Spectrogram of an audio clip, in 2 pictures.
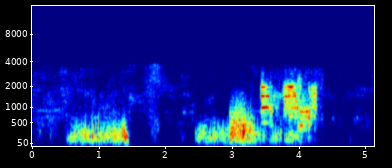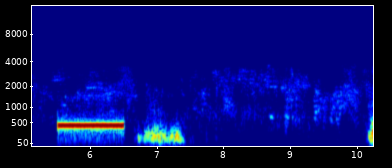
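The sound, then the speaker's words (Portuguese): A steady telephone tone sounds while a call is being transferred: one level, mid-pitched tone about a second long between stretches of talking. “Já estou transferindo a ligação, fica em linha, Márcia.”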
